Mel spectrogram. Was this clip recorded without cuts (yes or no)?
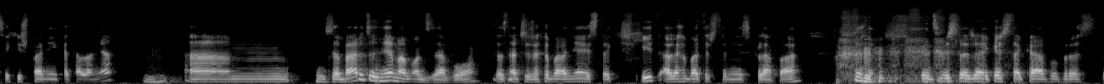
yes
